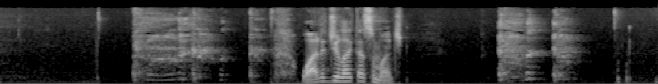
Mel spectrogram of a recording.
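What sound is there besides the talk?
small coughs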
